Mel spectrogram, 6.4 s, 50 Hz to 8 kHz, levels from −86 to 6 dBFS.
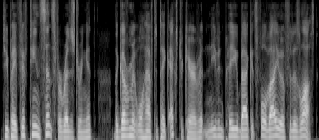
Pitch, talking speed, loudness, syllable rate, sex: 135 Hz, 290 wpm, -18 LUFS, 6.7 syllables/s, male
